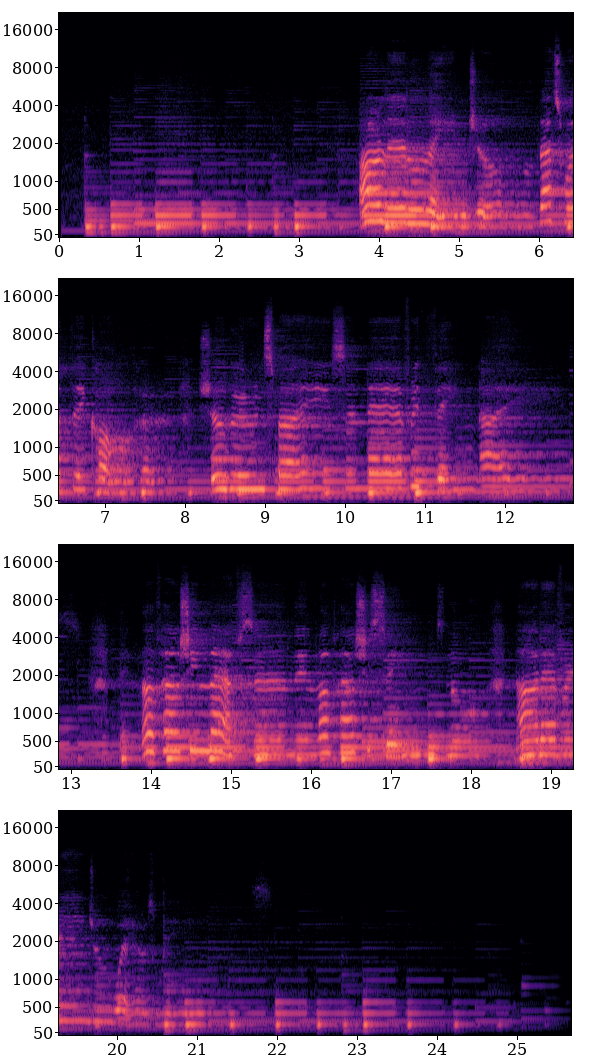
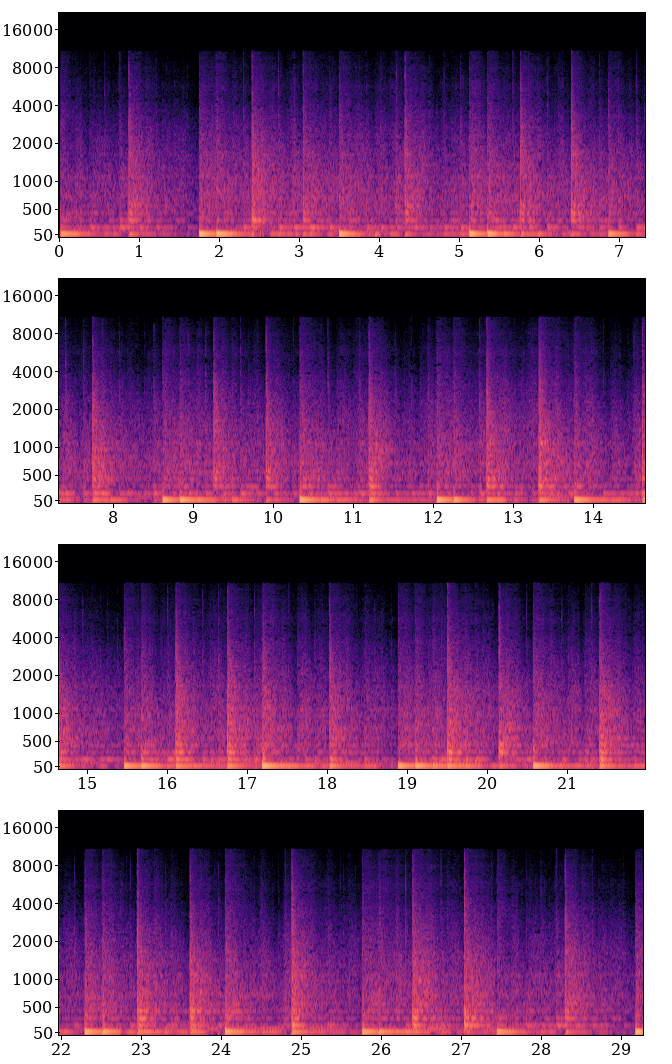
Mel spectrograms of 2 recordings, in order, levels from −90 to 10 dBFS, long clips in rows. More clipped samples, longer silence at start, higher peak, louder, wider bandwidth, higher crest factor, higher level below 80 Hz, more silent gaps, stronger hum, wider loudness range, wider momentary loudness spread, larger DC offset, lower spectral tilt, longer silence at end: neither; first, 0.3 s vs 0 s; about the same, 0 dBFS vs -2 dBFS; about the same, -20 LUFS vs -22 LUFS; first, 9.6 kHz vs 8.2 kHz; about the same, 20 dB vs 18 dB; second, -66 dBFS vs -20 dBFS; neither; neither; first, 14 LU vs 2 LU; first, 20 LU vs 13 LU; neither; about the same, -7.5 dB/octave vs -7.5 dB/octave; first, 1.4 s vs 0 s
